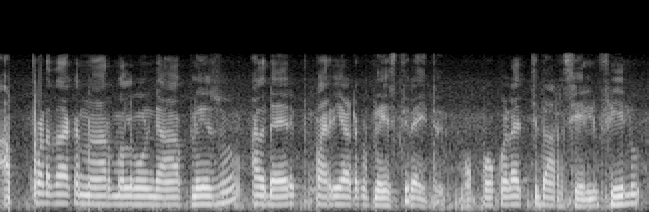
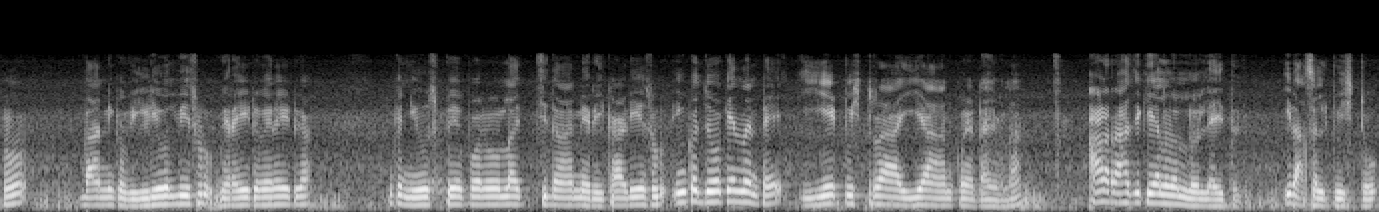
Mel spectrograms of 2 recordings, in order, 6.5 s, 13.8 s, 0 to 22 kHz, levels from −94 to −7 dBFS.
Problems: none marked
